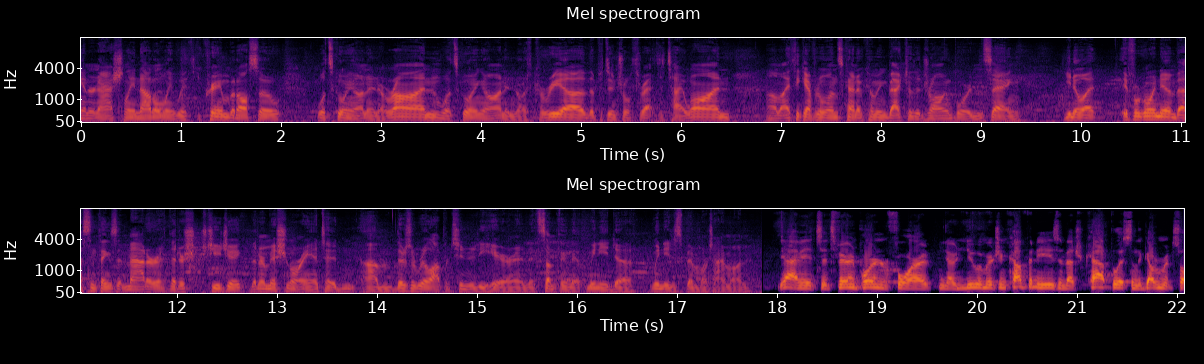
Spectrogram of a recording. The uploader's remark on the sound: Live from RNDF22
